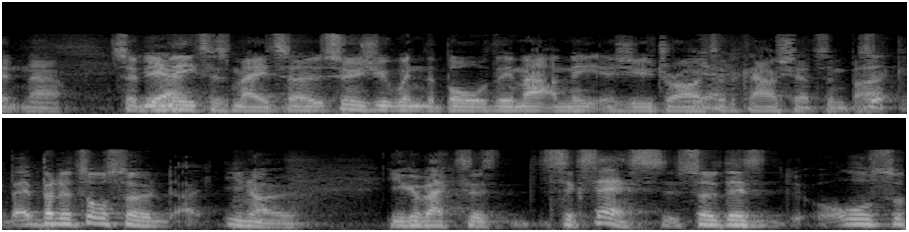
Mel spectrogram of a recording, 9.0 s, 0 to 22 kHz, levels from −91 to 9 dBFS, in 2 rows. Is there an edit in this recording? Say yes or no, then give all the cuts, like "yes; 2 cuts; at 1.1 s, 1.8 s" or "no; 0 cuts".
no; 0 cuts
